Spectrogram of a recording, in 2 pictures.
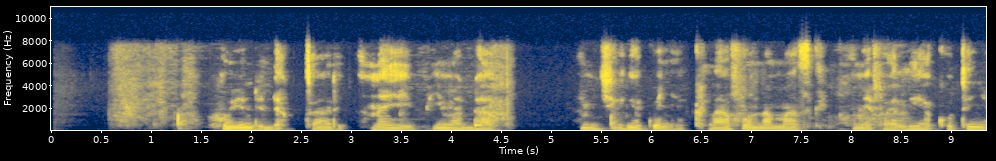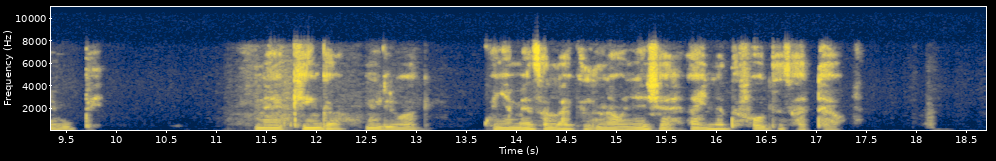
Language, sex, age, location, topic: Swahili, female, 18-24, Nakuru, agriculture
